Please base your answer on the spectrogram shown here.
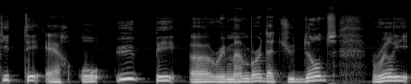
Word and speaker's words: dont: Remember that you don't really pronounce the E, the final E, that strong.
